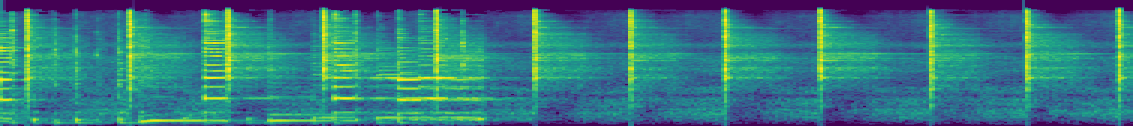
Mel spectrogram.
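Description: Hammer blows on hot steel at the anvil, a steady beat of about three strikes every two seconds, under acoustic guitar music; the guitar stops about three seconds in and the hammer strikes carry on alone.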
